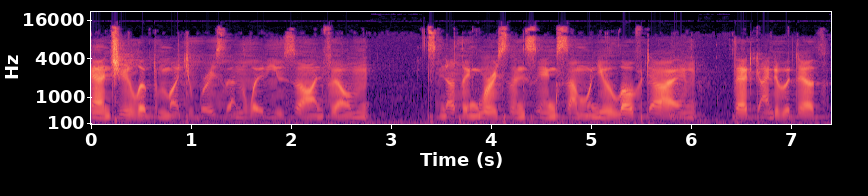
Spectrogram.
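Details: Electrolarynx speech from a woman whose larynx was removed, followed by radiation and chemotherapy; battery device held against the throat makes a beeper sound that she articulates.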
